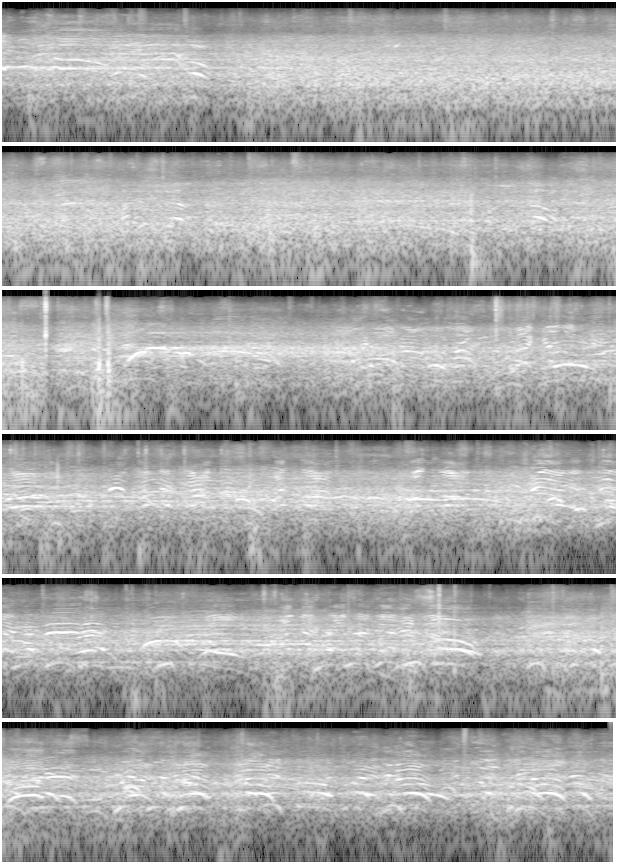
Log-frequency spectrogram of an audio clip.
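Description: Men shout instructions from close by.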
